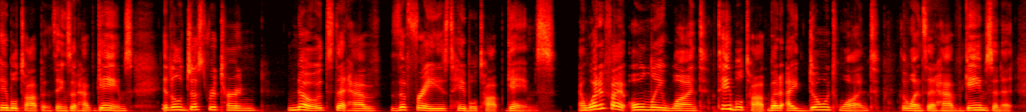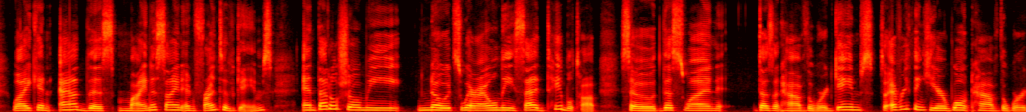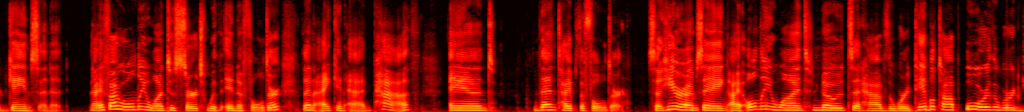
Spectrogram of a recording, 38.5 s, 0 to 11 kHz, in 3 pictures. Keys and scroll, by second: 7.0 super+BackSpace, 7.8-11.5 typing, 28.5-33.2 typing.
